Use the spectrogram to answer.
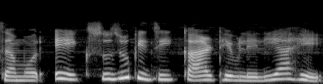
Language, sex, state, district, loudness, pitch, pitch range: Marathi, female, Maharashtra, Gondia, -17 LUFS, 220 Hz, 190-245 Hz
